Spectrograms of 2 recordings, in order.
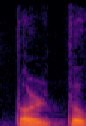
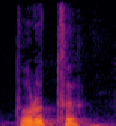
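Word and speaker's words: Dort: 똘 돌 도르트 근데 우리 옛날에 그 우리 거기는 우리나라 사람 발음에 우리 신학 사직에 보면 똘트라고 돼 있는데 원래는 이렇게도르트라고 부르는구나. 그니까 발음이 좀 달라요.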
